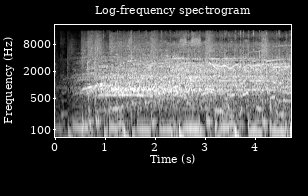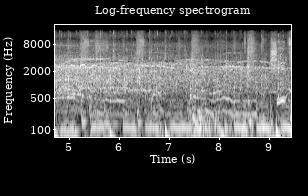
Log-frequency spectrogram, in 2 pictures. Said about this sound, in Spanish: Así que fuerte el aplauso público.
